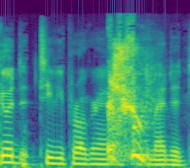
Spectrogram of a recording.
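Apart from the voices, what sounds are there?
sneeze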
